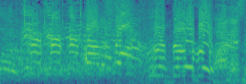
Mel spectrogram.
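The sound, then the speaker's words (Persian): Pro-Palestinian protesters demonstrate in the streets of Malmö, many voices shouting and chanting together in a loud, dense, continuous roar. “پیش از اجرای خانم گولان، معترضان طرفدار فلسطین و تعداد کمتری از معترضان طرفدار اسرائیل نیز در خیابان‌های شهر مالمو دست به تظاهرات زدند.”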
